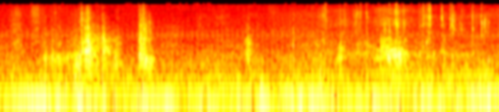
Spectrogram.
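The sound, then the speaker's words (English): A baby shakes a set of keys, giving a series of bright, irregular metallic jingles and clinks in uneven bursts, fairly soft, over a low background hum with no talking. “Shake your keys. Shake, shake, shake.”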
